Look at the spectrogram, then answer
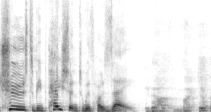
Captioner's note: speaking in French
